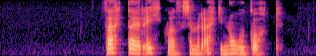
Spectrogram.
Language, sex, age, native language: Icelandic, female, 30-39, Icelandic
